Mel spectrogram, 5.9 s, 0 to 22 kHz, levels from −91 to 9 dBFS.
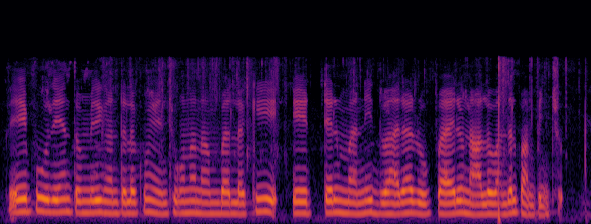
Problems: none marked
